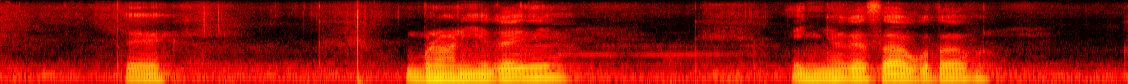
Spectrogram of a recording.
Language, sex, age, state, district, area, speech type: Dogri, male, 18-30, Jammu and Kashmir, Samba, rural, spontaneous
